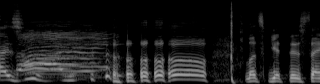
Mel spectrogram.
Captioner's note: chuckling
